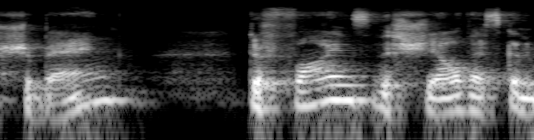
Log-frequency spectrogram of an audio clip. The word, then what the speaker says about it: shebang: the first line um the hash followed by the exclamation point is usually pronoun pronounced shebang defines the shell that's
